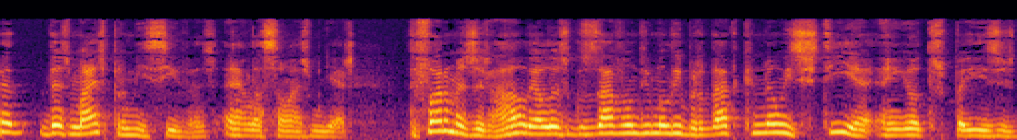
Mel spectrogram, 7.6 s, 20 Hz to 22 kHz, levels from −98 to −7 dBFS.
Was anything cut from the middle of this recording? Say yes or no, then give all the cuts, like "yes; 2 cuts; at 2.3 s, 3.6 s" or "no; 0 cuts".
no; 0 cuts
